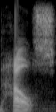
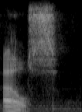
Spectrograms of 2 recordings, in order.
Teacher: We have the dropping of sounds as well, for example, in house, and people would pronounce it ouse.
